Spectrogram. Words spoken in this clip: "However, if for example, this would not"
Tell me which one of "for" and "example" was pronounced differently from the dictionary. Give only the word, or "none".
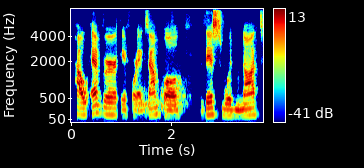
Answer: none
